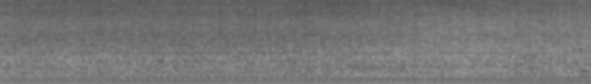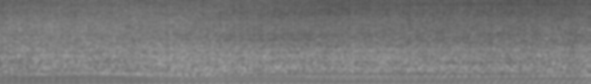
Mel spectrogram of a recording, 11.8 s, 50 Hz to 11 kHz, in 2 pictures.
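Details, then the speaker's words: VW flat-four from a 1956 Beetle barn find, first run after 24 years stored unrun, mouse nest debris blowing out; steady evenly paced idle with crisp exhaust beat, no knocks or rattles: normal healthy idle. "yeah so there you have it can't believe it fired right up after 24 years of sitting in a barn these Volkswagen engines are just bulletproof"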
